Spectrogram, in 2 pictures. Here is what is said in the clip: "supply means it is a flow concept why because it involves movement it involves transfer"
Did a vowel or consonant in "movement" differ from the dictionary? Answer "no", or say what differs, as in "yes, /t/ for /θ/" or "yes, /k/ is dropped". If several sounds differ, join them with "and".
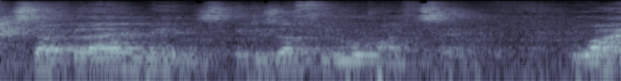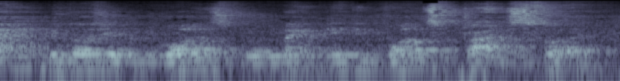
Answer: yes, /v/ is dropped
